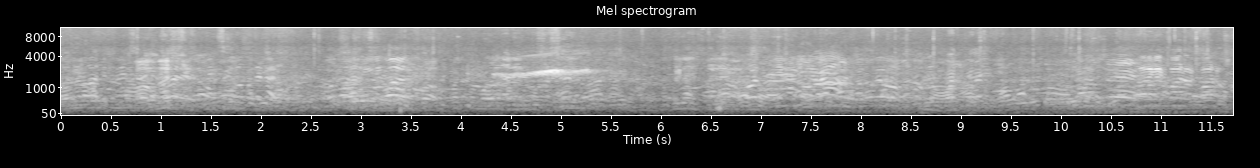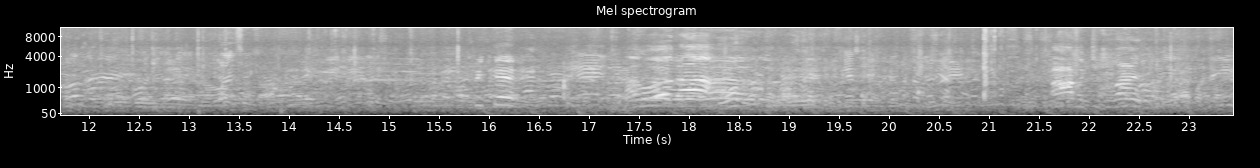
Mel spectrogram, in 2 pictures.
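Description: A crowd of men and women chatters close by, outdoors.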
